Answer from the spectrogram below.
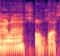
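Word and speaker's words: Amash: Yeah, Justin Arnash.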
